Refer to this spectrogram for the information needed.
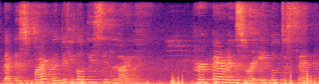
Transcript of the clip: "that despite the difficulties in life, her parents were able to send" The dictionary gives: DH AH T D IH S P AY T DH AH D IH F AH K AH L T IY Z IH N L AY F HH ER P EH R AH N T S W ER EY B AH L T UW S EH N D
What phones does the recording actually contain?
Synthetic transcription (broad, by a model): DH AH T D IH S P AY T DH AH D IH F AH K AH L T IY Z IH N L AY F HH ER P EH R AH N T S W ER EY B AH L T UW S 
